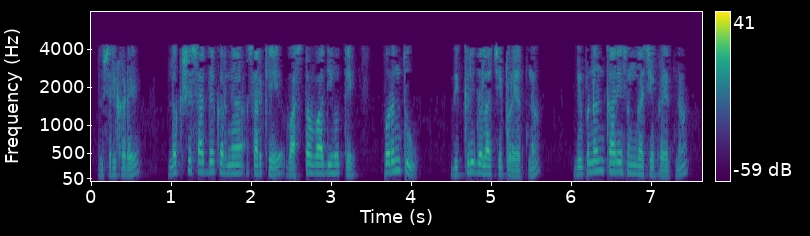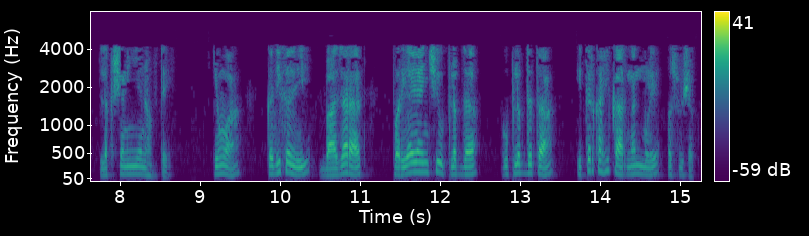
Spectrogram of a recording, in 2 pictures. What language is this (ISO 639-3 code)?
mar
